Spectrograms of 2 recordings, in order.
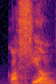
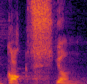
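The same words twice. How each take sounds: First: "cocción" with the k sound dropped; mispronounced cocción. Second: "cocción" slowly, with a crisp k before the s; over-articulate "cocción" as "cok-sión"; pedantically correct cocción. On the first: [name] quotes the mistake, "cocción" as "cosión". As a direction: say "cocción" as "co-sión". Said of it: "No se dice, qué sé yo". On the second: [name] corrects the group, "cocción" pedantically as "cok-sión". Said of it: "se dice cocción". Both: Retold or imitated.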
